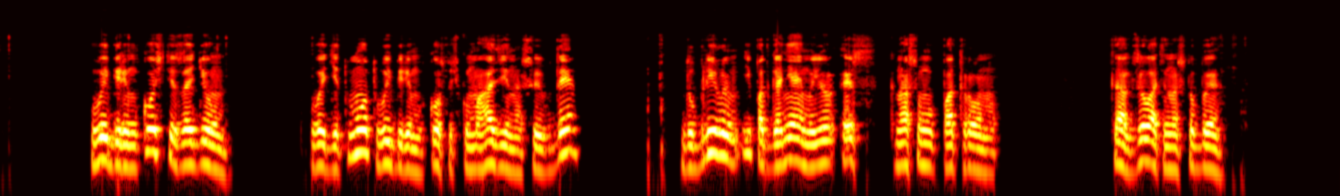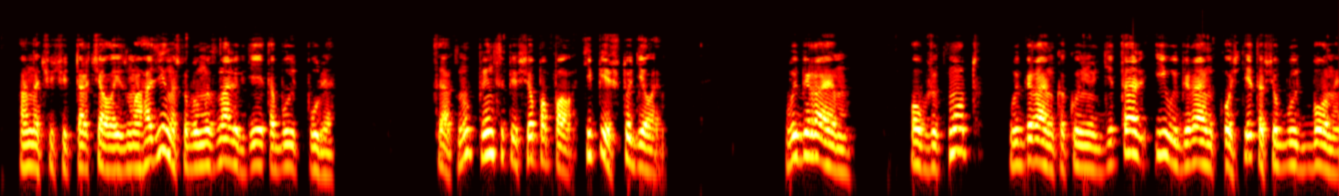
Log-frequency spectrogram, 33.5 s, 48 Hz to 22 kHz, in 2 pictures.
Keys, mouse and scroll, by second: 0.2 click, 1.6 click, 2.8-4.3 drag, 8.2 shift+d, 10.8 s, 14.6 click, 16.8-19.3 drag, 21.8-23.3 middle drag, 24.7 KP_3, 28.0 click, 29.7 click, 30.7 shift+middle click, 32.1 shift+click.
